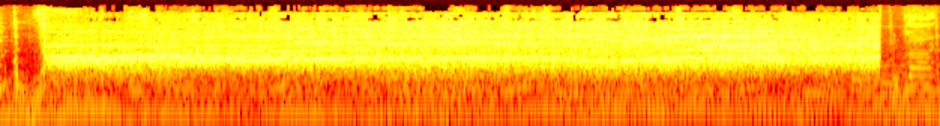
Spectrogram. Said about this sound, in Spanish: Aplausos. Por favor, que se escuche el alarido del público para mi Pinky allá hasta Lima, Perú.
